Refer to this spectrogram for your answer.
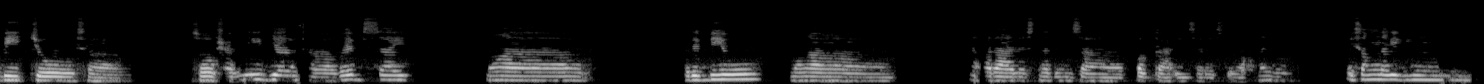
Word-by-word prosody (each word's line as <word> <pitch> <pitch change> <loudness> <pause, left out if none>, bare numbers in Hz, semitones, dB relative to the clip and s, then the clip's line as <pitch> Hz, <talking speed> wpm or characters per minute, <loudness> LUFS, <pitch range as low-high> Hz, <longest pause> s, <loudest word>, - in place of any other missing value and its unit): Video 185 -2 +4
sa 160 -3 -5 0.7
social 185 -1 +1
media, 225 -1 +3 0.2
sa 175 -1 -6
website, 210 0 -1 0.8
mga 195 0 +1 1.8
review, 230 +4 +6 0.3
mga 185 0 -1 1.5
nakaranas 180 -1 -1
na 180 - -3
dun 175 0 -10
sa 170 +2 -4 0.5
pagkain 165 -2 -2
sa 160 0 -13
restaurant 155 +6 -12
na 195 -1 -8
yun, 175 -2 -15 0.6
isang 225 +1 -1
nagiging 205 -2 0
195 Hz, 80 wpm, -21 LUFS, 175-215 Hz, 1.8 s, review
